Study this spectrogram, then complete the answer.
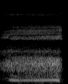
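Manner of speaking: quick breathy gasp; soft frightened gasp. Acted. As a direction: gasp in dismay. Frightened beat.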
